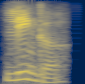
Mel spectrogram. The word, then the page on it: linger: Indian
